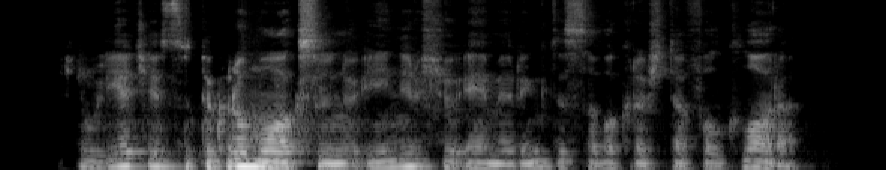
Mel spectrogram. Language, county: Lithuanian, Telšiai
